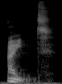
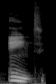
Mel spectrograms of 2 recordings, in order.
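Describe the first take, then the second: First: The word is said with a British-sounding vowel. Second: The word is said with an American-sounding vowel. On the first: The speaker calls it right. "which is very British" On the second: The speaker calls it wrong. "instead of ain't"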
